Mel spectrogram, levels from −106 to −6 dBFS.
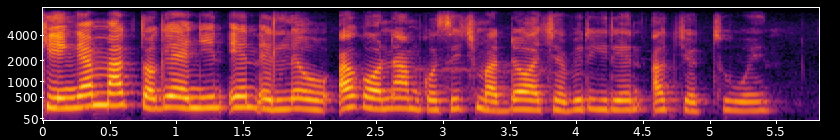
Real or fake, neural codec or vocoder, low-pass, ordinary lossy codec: real; none; 7.2 kHz; none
